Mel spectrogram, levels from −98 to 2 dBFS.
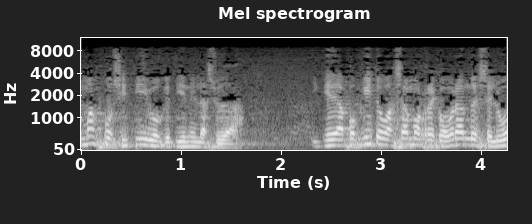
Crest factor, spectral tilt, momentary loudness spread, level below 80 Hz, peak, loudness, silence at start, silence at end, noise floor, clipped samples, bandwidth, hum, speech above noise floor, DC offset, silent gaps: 12 dB; -8.5 dB/octave; 4 LU; -42 dBFS; 0 dBFS; -12 LUFS; 0 s; 0 s; -39 dBFS; under 0.1%; 8.8 kHz; none; 27 dB; under 0.1%; none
